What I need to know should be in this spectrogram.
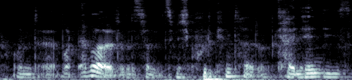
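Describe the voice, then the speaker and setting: Over noticeable background noise and audible room echo, a man speaks. His medium-pitched voice moves at a very fast pace. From Bavaria, Munich. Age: 30s. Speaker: podcast co-host. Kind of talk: casual chat. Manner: halting.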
